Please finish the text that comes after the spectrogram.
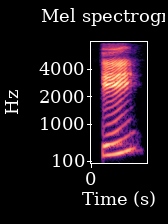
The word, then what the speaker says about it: est: Tout le monde est méchant. Tout le monde est méchant. EST, como os dije antes, se pronuncia como E española. Tout le monde est méchant. Como veis, T al final no se pronuncia.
